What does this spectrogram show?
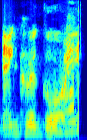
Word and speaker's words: egregore: Oh, egregore.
